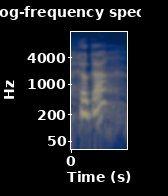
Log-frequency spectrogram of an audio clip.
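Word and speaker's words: hygge: if you've heard the concept of Huger h y g g e people kind of PR pronounce it in different ways but Huga is um like a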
